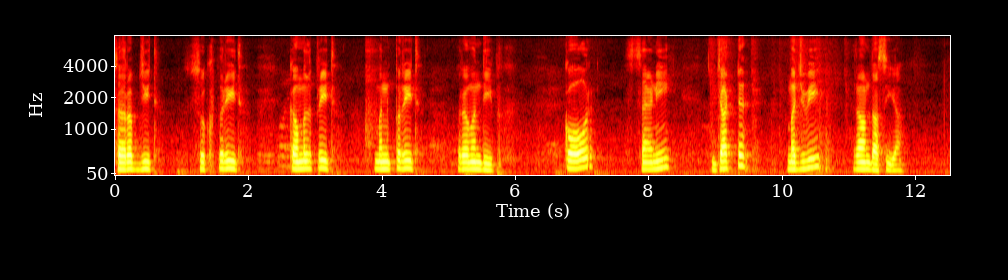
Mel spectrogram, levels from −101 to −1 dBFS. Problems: constant background noise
